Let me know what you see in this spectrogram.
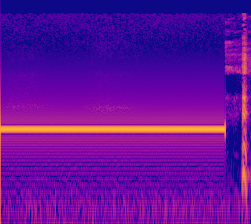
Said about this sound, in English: And it's a long beep.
